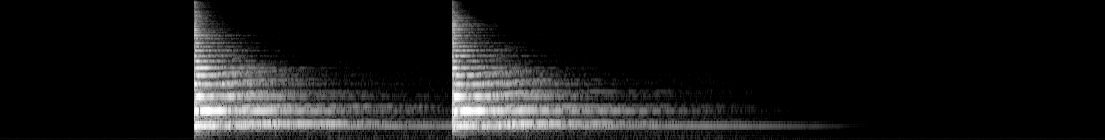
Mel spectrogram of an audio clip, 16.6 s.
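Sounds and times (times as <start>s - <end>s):
guzheng melody in C minor: 2.9s - 6.1s, 6.8s - 10.2s.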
